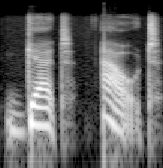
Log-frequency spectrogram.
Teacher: In London, if I'm being very clear, I might say get out. I keep the T quite sharp. Or if I'm speaking casually, I might use a glottal stop.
